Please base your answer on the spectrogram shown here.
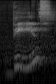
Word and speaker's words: these: Singular, we use these. For plural, thee. This, these. This, these. Qual é a diferença aí na pronúncia, né? This, these. Esse I, o I mais alongado com o Z no final.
